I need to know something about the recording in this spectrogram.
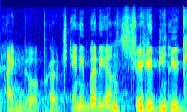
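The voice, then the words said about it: American accent. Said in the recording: “I've got an American accent.”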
